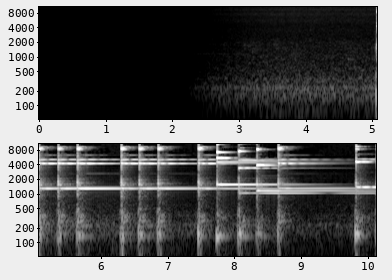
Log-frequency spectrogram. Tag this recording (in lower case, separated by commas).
music, jingle (music)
